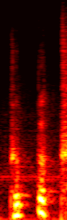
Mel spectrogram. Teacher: 윗 입술과 아랫 입술이 붙었다 떨어지면서 소리가 나잖아요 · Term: 입술 소리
